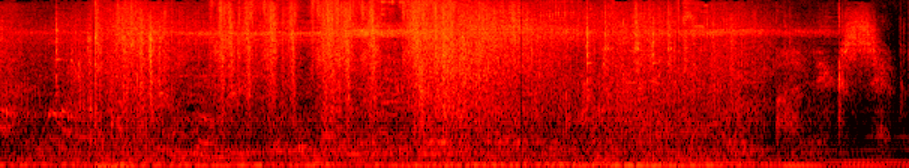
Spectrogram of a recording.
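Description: A laser beam fires with a crackling roar.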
